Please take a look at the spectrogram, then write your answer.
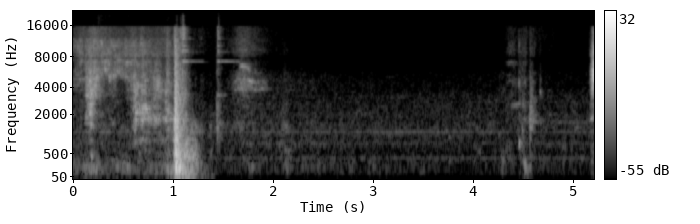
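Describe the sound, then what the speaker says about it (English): A door pushed shut in a room, one sharp loud thump followed by a quiet pause and faint rustling. "Close the door, please."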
